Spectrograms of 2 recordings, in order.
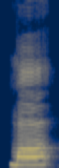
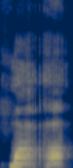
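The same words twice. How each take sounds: First: The pitch stays high and level. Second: The pitch falls low and then rises. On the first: "The first is high" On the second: "the third one is falling, then rising"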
